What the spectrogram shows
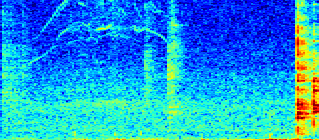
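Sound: beer bottles clinking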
